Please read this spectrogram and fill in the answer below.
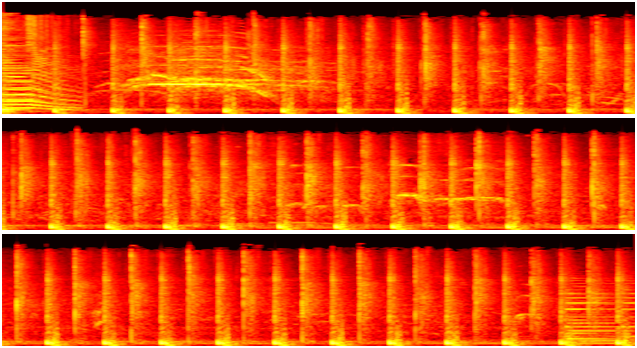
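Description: Stripped-down breakdown of a live rock performance: a steady kick-drum beat with hand claps, about three strokes a second, over a faint low held note.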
